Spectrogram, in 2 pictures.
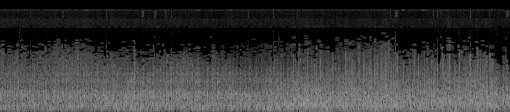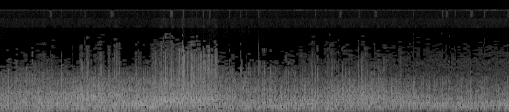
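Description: A rocket engine roars with a steady, deep rumble.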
